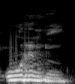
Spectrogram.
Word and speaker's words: উর্মি: তারপরে দেখেন 2 নম্বর যেটা দেখছি সেটা হচ্ছে রস্যু দীর্ঘ বানানে যেটাই থাকুক না কেন উচ্চারণে রস্যও হয়। উচ্চারণে কি হয়, রস্যও হয়। বানানের বানানের রস্য দীর্ঘ যেটাই থাকুক উচ্চারণে কি হবে, রস্যও হবে। যেমন দেখেন এই যে উর্মি,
